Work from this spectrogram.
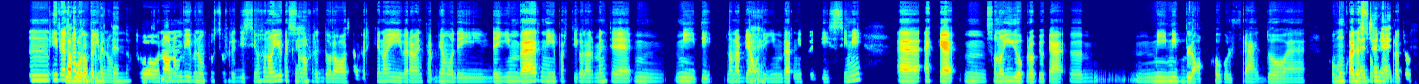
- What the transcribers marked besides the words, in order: "proprio" said as "propio"; other background noise
- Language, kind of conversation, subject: Italian, podcast, Com'è la tua routine mattutina nei giorni feriali?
